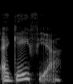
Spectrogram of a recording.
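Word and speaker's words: Агафья: Greece has transmitted it to Russia where the th not being pronouncable. It is called Agafia and the masculine which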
